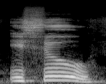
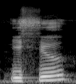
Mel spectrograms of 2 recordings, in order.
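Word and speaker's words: issue: Next fourth rule से देखिए क्या है दोस्तों, जब किसी वर्ड के लास्ट में यू ई आए तो यू ई का उच्चारण भी यहाँ यू होगा। अब देखिए दोस्तों, यू ई लास्ट में सभी में है, जी हाँ है सभी में। तो यहाँ पे क्या इसे करेंगे, परस्यू, यू का उच्चारण लॉन्ग वाले करेंगे, value, इशू, argue, pursue, value, इशू, argue.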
